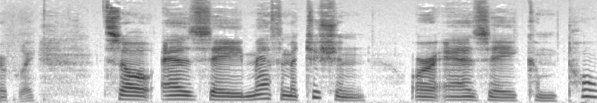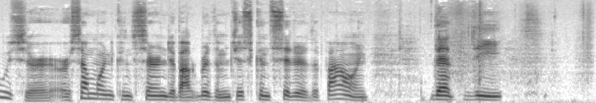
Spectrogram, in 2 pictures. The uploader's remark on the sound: I report from the Eagle Cap Wilderness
